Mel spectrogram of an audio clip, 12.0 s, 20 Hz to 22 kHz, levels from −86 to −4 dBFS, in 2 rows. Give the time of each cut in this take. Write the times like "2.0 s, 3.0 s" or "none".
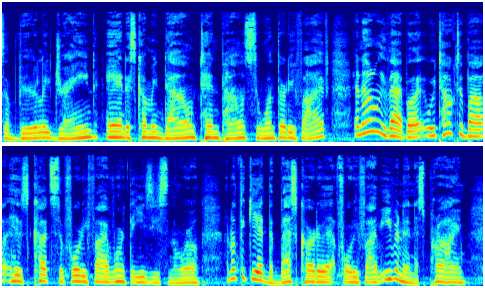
1.2 s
